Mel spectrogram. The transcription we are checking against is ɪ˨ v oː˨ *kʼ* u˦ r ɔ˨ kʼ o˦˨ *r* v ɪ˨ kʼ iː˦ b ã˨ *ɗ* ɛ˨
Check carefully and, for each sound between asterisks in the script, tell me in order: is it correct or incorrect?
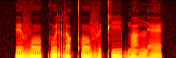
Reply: incorrect, incorrect, incorrect

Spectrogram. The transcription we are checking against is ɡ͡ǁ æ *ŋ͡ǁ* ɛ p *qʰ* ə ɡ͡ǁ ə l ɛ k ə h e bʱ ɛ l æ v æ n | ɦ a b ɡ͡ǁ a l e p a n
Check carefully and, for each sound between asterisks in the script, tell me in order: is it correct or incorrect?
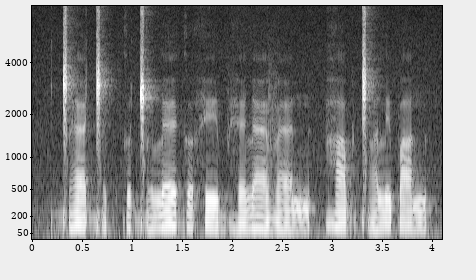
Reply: incorrect, incorrect

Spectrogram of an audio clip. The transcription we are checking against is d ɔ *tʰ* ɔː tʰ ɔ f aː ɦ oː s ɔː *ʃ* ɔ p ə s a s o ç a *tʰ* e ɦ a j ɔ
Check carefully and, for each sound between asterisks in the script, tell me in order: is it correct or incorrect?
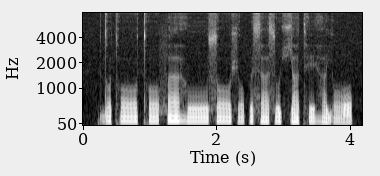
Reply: correct, correct, correct

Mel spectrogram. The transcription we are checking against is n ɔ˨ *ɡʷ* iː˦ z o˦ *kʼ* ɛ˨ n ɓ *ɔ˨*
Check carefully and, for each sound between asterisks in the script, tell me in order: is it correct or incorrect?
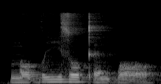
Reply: correct, correct, correct

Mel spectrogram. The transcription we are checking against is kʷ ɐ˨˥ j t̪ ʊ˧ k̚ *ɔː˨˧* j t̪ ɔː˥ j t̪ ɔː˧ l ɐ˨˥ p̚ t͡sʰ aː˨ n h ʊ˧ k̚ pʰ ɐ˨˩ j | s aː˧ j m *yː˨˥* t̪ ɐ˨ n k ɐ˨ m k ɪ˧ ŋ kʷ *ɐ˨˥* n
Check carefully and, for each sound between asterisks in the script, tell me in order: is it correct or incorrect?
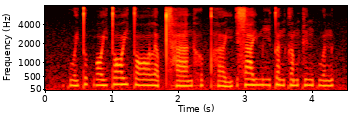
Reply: correct, incorrect, incorrect

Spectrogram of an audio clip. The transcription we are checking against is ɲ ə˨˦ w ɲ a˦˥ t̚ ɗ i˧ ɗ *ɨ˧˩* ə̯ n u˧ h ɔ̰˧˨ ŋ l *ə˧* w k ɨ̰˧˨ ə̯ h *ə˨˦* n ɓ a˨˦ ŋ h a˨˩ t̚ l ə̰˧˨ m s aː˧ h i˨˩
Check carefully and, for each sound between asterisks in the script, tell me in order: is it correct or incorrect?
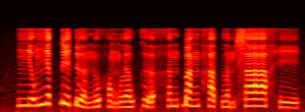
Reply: correct, incorrect, correct

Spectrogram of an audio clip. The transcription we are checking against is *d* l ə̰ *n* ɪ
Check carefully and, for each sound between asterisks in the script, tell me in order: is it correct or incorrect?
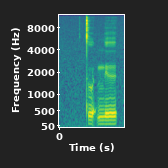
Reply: incorrect, correct

